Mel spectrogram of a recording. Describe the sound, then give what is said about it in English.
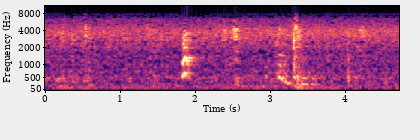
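A dog barks three or four times in short, separate yelps over a steady background hiss, sounding a little muffled, with no one speaking. “Let the dog in.”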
